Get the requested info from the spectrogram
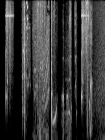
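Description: A quick string of short cartoon pop and plop sound effects from an animated logo intro, about eight in two seconds, one with a bending, boing-like pitch about a second in.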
